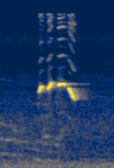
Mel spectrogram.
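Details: Sooty-headed bulbul, kutilang, with a varied filler-rich song: a brief phrase of four clear whistled notes, the last slurring downward, over a quiet background.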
